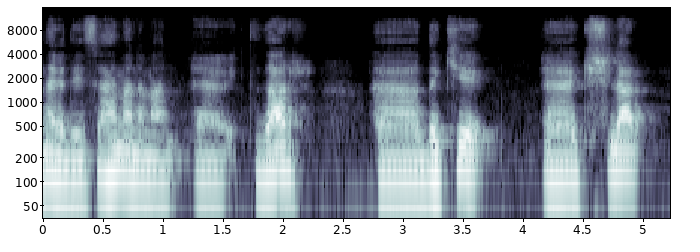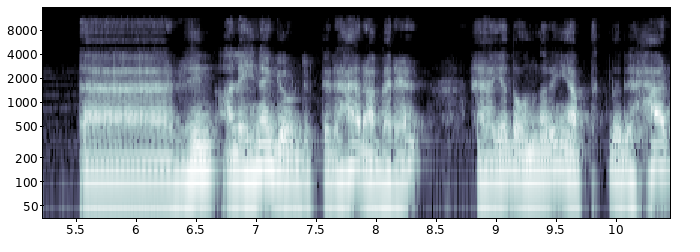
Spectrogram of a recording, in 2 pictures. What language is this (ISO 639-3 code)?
tur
